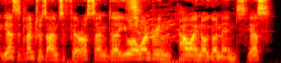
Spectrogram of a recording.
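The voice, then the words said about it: Ambitious put-on accent, character voice. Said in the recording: “this was my most ambitious accent yet, and it's failed miserably. ... it works very well with the character”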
